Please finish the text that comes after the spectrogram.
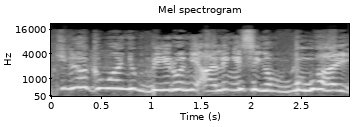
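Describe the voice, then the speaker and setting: A woman's voice: extremely high pitch, normal speed, over loud music. A woman playing a long-suffering, scolding daughter, earnest and emotional, in a Tagalog radio drama. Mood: tearful, reproachful.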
